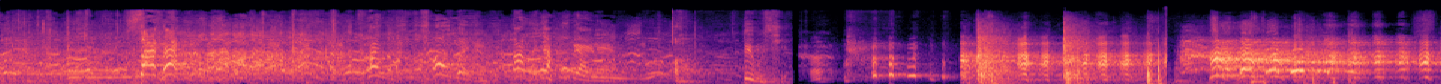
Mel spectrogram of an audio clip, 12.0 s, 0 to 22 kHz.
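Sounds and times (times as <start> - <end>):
men laughing loudly: 0.0 - 5.7, 7.0 - 12.0.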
